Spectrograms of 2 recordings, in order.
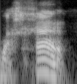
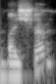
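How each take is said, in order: First: The middle consonant is a harsh 'h' sound. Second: The middle consonant is a 'sh' sound. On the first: This is the modern pronunciation. "pasaron a pronunciarse como" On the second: This is the medieval pronunciation. "la palabra bajar se decía baixar"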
